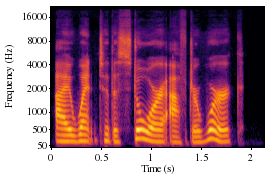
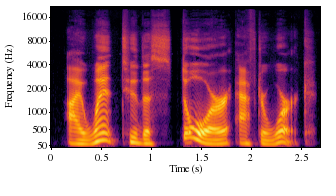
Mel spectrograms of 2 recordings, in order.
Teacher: >> So instead of saying, I went to the store after work, like every word matters equally, >> you might naturally stress store and work.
